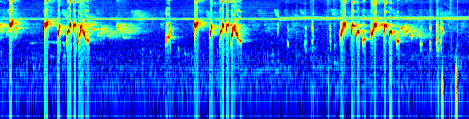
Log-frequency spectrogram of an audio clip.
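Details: Rik-style red-whiskered bulbul song for exciting other bulbuls; three bursts of rapid, bright, downslurred whistles a few seconds apart, a thin steady whine behind, and a sharp click near the end.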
